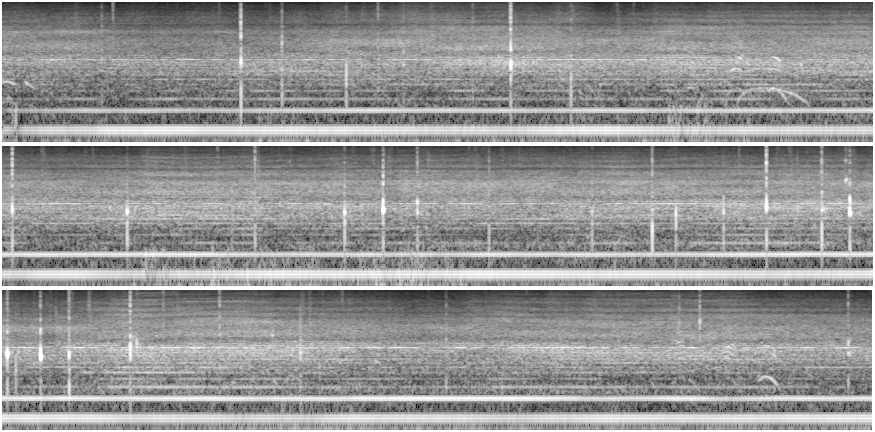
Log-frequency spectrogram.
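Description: Pickleball paddles hitting a hard plastic pickleball in sharp pops, at first single and spaced out, then a quick run of exchanges about twenty seconds in. Under them runs a steady low mechanical hum.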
